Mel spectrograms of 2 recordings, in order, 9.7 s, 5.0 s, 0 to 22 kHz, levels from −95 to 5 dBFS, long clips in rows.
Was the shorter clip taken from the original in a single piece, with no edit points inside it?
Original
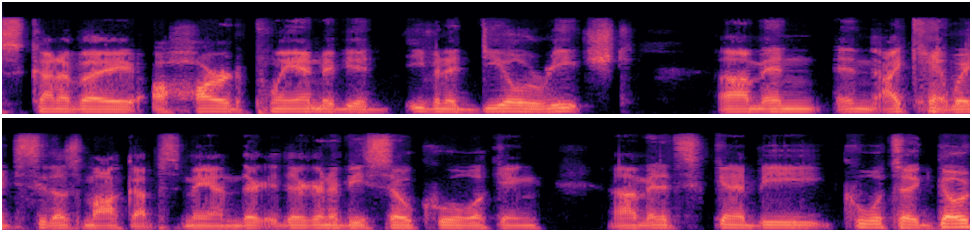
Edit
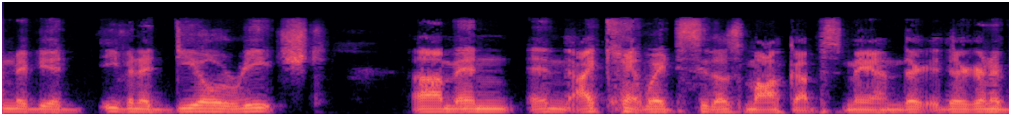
yes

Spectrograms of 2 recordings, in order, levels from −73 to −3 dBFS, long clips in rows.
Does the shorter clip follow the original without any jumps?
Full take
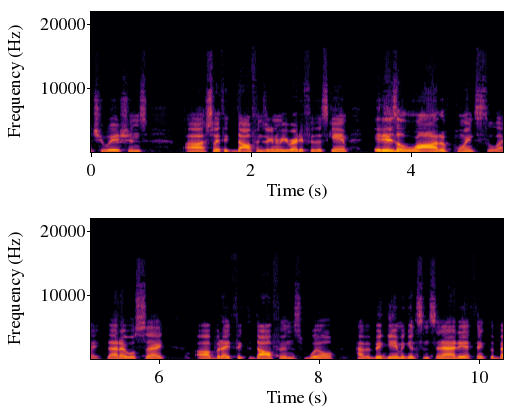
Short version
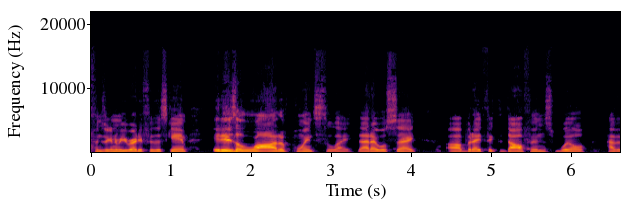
yes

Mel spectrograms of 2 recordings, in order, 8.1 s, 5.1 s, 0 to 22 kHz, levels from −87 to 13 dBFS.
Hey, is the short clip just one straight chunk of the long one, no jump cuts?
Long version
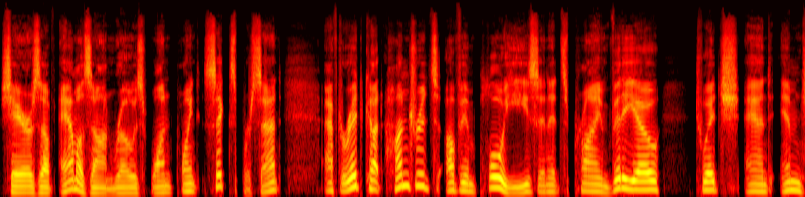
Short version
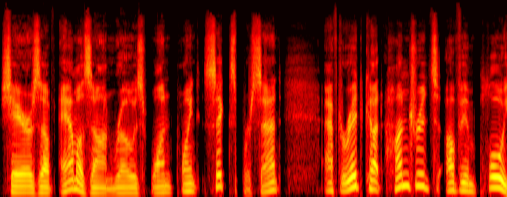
yes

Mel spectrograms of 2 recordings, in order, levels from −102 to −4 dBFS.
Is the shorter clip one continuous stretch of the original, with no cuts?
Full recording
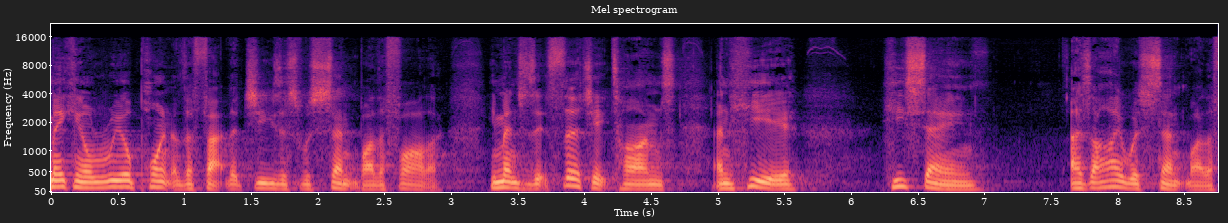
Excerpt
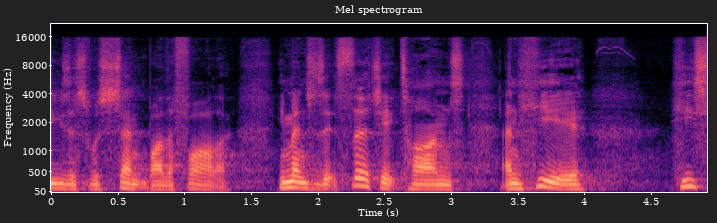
yes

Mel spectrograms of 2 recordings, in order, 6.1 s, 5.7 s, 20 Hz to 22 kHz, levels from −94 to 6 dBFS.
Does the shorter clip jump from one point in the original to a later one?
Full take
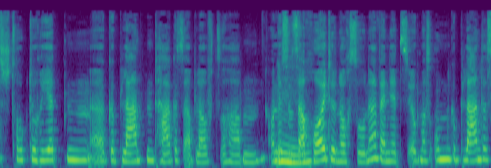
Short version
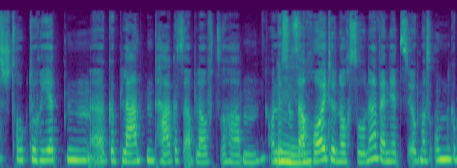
no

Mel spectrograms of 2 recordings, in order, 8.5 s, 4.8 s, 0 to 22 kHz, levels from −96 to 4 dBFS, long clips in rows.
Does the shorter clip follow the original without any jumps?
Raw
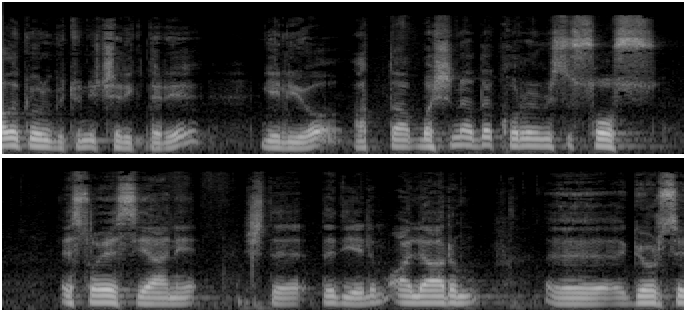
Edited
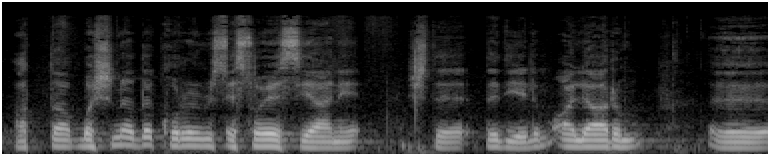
no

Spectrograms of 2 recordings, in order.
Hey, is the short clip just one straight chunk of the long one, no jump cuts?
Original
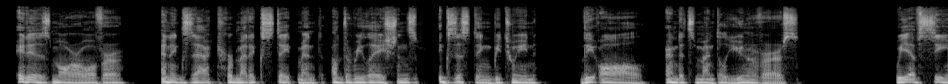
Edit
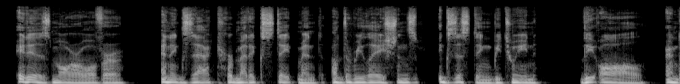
yes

